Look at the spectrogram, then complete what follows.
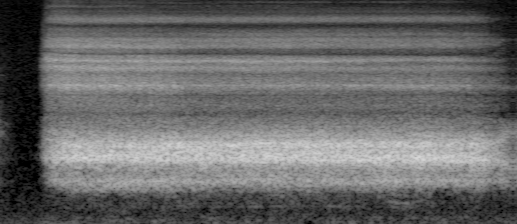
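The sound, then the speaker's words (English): A long, even, breathy exhalation shaped on an H sound, used as a vocal exercise in place of a pressured hiss, starts abruptly and holds soft and steady for about four and a half seconds. “So instead, we're going to use an H and make a really, really breathy tone, like this.”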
